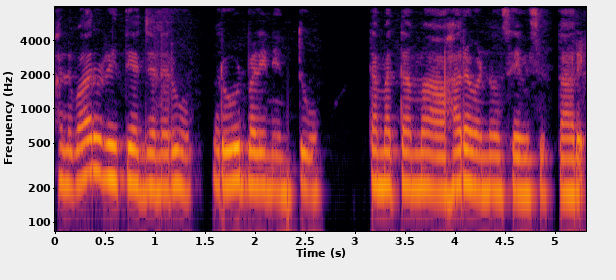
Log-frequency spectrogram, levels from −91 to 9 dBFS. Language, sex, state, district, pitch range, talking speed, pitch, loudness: Kannada, female, Karnataka, Dharwad, 190-215 Hz, 100 wpm, 205 Hz, -21 LUFS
